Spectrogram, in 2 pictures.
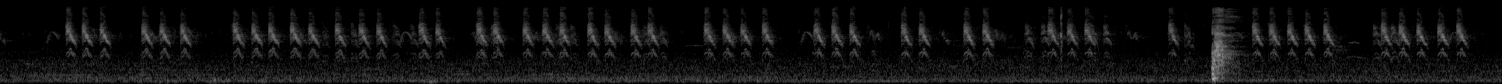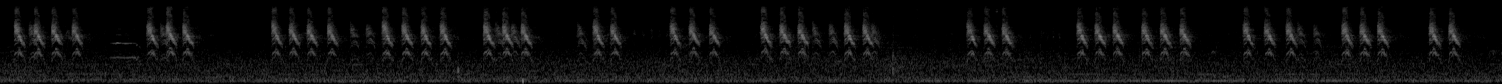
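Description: Small birds chirping in quick clusters of short, high notes, repeating about once a second without a break. About twelve seconds in, a single sharp knock.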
